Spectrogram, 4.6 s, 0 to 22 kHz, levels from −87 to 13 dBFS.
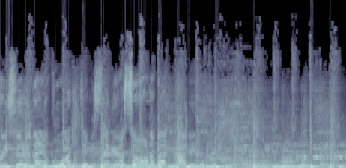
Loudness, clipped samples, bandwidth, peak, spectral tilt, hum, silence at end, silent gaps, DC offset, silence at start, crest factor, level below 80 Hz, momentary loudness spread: -10 LUFS; 0.3%; over 20 kHz; 0 dBFS; -4.5 dB/octave; none; 0 s; none; under 0.1%; 0 s; 10 dB; -18 dBFS; 3 LU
